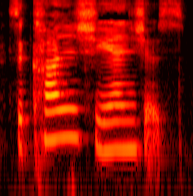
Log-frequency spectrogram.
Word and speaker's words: conscientious: pronounce so let's practice the stress is on the first syllable and the third one conscientious conscientious conscientious all right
